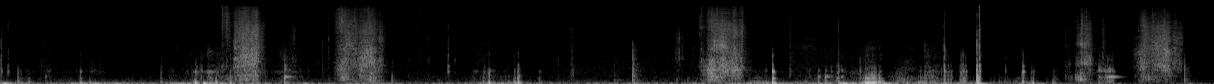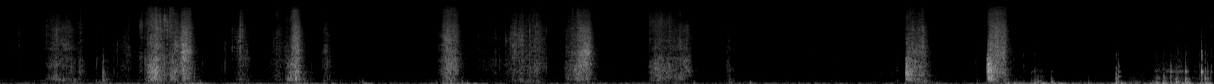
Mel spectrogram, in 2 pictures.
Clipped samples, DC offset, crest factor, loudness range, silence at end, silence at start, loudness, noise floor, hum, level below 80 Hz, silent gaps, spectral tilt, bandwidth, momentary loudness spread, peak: under 0.1%; under 0.1%; 26 dB; 8 LU; 0 s; 0 s; -36 LUFS; -61 dBFS; none; -40 dBFS; none; -4 dB/octave; 16.5 kHz; 22 LU; -10 dBFS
